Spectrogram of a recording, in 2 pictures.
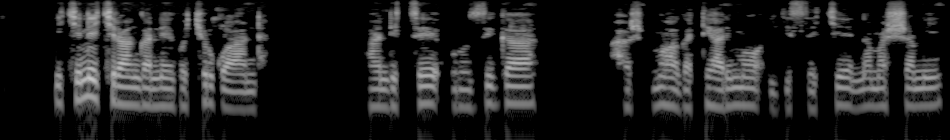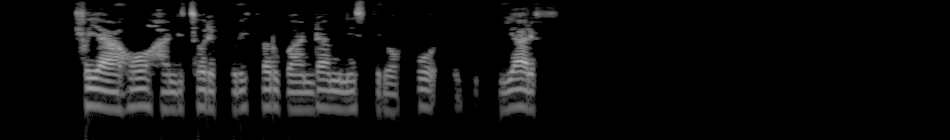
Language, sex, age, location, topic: Kinyarwanda, male, 25-35, Huye, health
